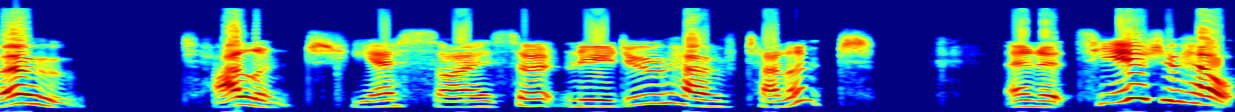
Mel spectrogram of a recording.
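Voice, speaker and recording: Putting on a character voice, a woman speaks high and at a fairly slow pace. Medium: read story.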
